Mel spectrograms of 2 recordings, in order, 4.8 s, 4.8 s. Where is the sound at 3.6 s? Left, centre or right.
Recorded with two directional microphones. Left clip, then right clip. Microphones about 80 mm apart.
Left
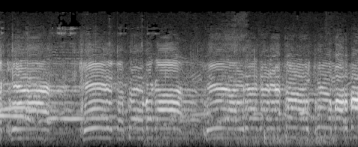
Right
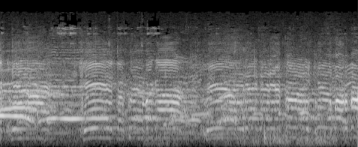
Centre.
